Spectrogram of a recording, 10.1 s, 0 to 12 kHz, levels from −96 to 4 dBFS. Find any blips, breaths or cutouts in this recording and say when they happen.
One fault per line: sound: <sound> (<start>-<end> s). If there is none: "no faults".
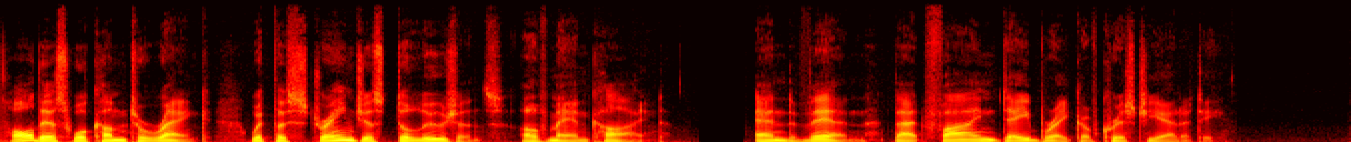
no faults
